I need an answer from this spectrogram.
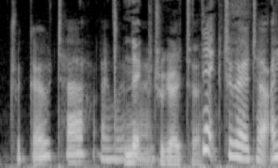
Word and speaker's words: Dragotta: Yeah, and I do not know the first name, but it's Dragotta.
